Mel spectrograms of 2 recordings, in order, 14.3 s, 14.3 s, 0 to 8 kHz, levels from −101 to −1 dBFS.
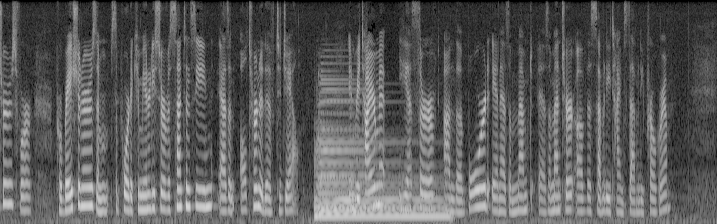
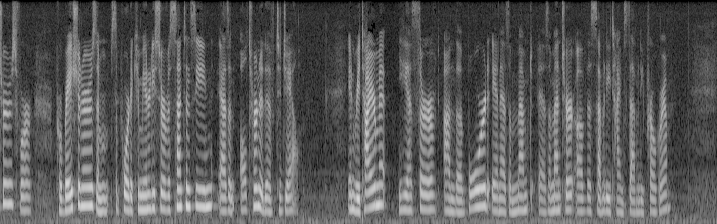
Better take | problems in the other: second | background sound (Electric guitar / Strum); 1 dB above the speech

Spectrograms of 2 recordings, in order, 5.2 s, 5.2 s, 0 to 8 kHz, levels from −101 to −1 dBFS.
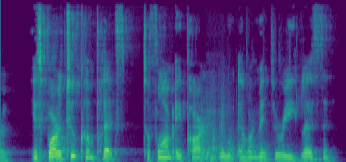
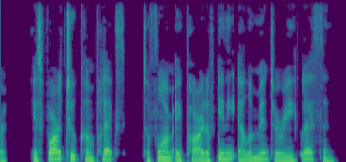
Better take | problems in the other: second | noise reduction (neural mask model DeepFilterNet 3)

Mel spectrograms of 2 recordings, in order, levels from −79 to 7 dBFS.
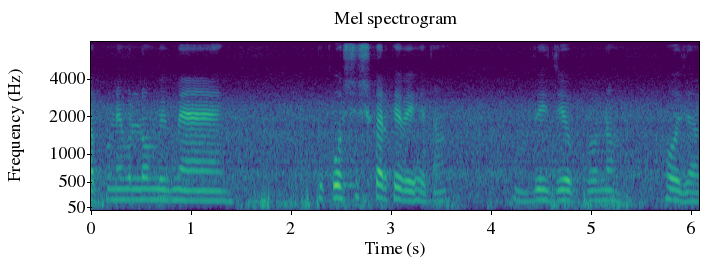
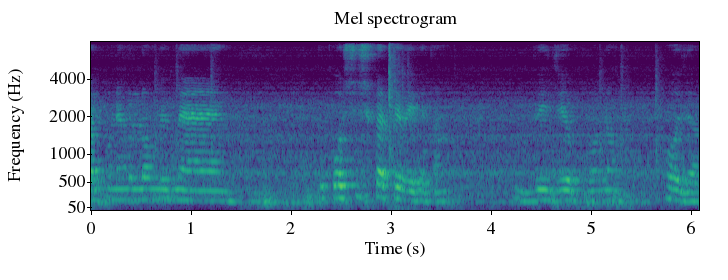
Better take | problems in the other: first | background sound (Slam); 20 dB below the speech // room echo; dies away in 0.4 s

